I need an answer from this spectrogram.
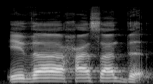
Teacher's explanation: kalau dibaca waqaf harus langsung direm, masuk kepada huruf dal yang harus qalqalah. Idza hasad harus qalqalah, jangan idza hasad.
